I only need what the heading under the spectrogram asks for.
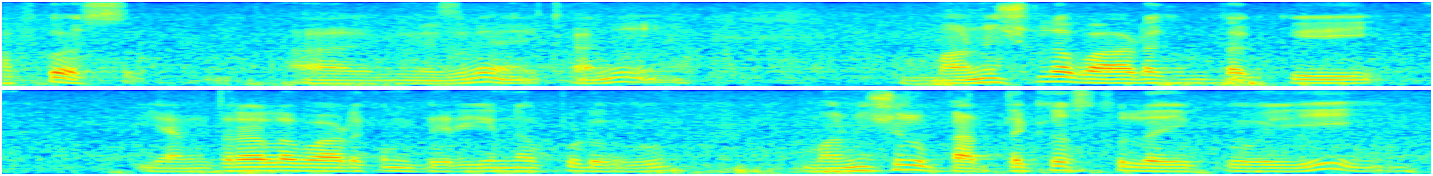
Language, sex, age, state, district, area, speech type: Telugu, male, 30-45, Andhra Pradesh, Anakapalli, rural, spontaneous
